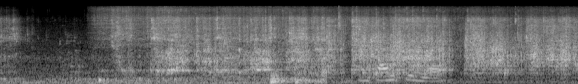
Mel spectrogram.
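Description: Tap water runs and splashes into a metal pot.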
